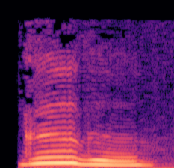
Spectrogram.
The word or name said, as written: googoo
